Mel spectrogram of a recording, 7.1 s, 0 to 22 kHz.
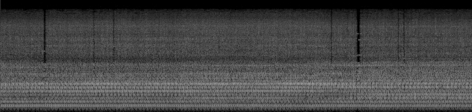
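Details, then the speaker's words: Peugeot 104 GLS on stands, engine idling with wheels spinning: steady whirring drone at a fixed tone, occurring only with the right front wheel; wheel bearing has no play, no binding or jerks, cause unclear. "voilà le bois qui se manifeste alors et se manifeste seulement avec la roue droite pas avec la roue gauche quand je fais l'expérience comme ça"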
